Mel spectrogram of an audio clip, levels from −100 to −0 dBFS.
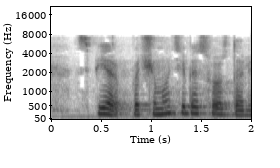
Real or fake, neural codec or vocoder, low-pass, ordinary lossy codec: real; none; 7.2 kHz; MP3, 32 kbps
